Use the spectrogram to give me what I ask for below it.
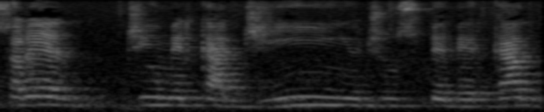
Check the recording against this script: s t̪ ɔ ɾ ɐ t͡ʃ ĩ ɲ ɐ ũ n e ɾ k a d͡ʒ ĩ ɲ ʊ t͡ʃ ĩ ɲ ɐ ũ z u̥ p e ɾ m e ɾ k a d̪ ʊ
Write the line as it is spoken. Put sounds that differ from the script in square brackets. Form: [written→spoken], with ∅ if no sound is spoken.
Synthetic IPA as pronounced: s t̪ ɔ ɾ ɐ t͡ʃ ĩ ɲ ɐ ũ [n→m] e ɾ k a d͡ʒ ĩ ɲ ʊ t͡ʃ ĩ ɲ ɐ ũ [z→s] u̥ p e ɾ m e ɾ k a d̪ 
